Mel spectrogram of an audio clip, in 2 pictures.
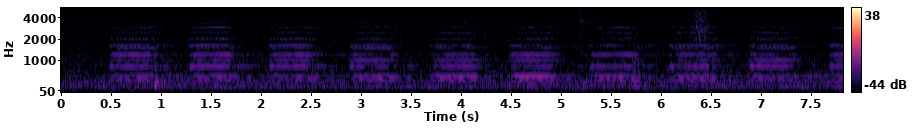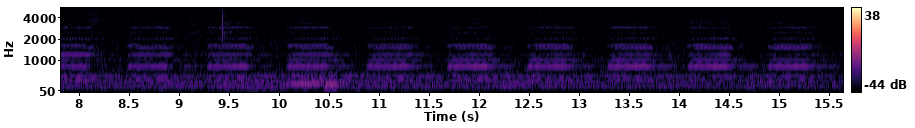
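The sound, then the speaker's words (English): A car horn blares in one long, unbroken, buzzy tone that holds steady for about sixteen seconds over a low rumbling background, with no voices. “So when an obvious cessation like a car horn or arises, it's actually good practice to allow the body to recede and then bring your awareness back to sounds”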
